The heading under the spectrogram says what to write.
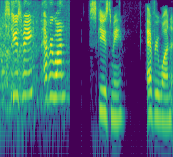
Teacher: notice the word is not excuse but it's skews she turns it into one syllable this is pretty common so the letter x here represents two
